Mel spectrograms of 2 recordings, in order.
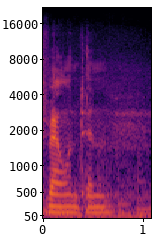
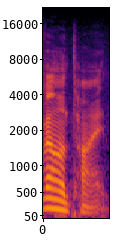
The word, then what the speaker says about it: Valentin: It's Valentin. And not Valentine. Valentine's spelled different. Valentine is a E.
